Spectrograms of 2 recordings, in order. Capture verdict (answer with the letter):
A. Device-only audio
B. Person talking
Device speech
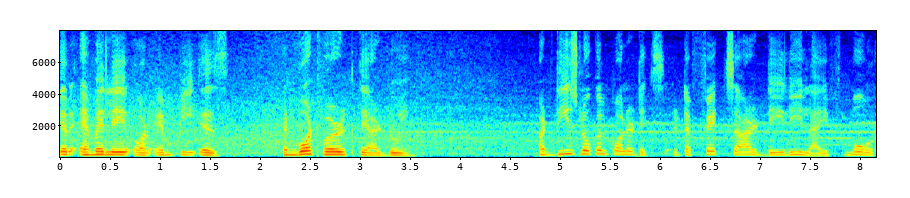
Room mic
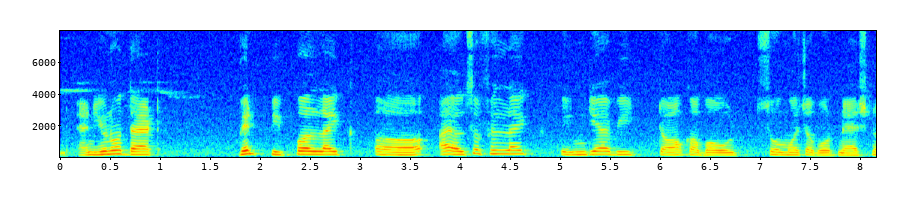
B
